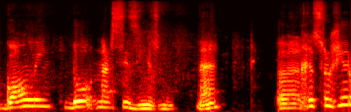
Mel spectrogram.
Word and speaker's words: Golem: não é verdade né Golem se escreve como se pronuncia g u l e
